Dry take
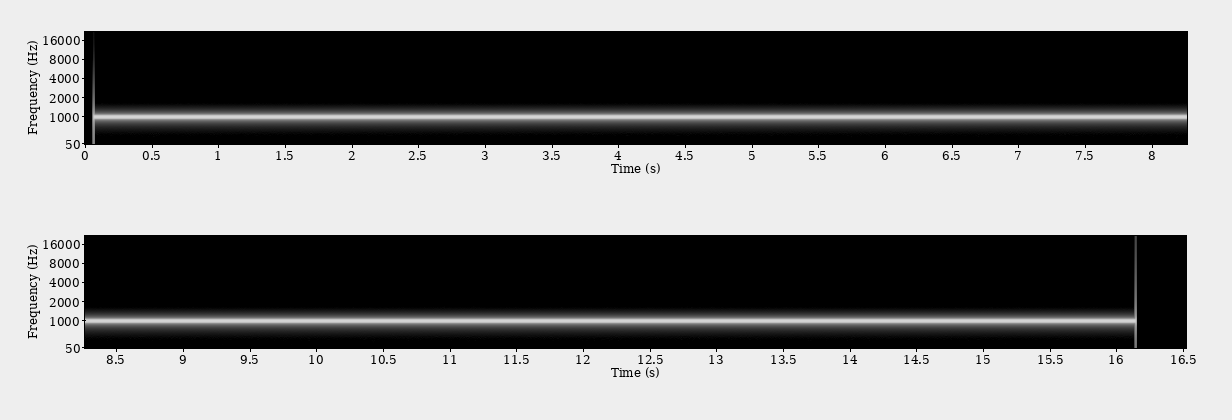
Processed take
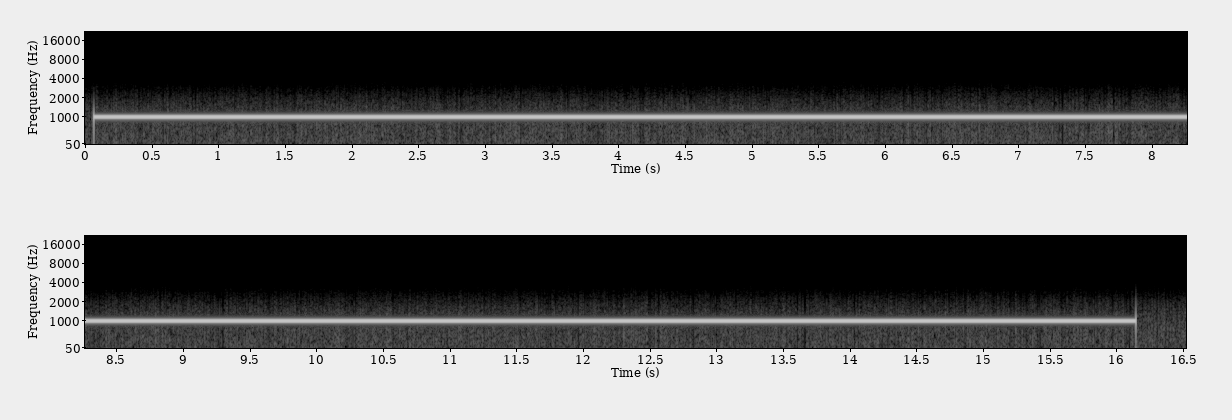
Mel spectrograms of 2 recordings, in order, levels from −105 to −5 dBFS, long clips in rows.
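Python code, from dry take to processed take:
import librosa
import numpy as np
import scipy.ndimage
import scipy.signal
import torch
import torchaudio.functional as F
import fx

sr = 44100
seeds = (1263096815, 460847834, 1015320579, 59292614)

y = fx.dmg_crackle(x, sr, seeds[0], per_s=520.0, level_db=-40.0)
y = scipy.signal.sosfilt(scipy.signal.bessel(4, 940.0, 'lowpass', norm='mag', fs=sr, output='sos'), y)
y = y * librosa.db_to_amplitude(-3.0)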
